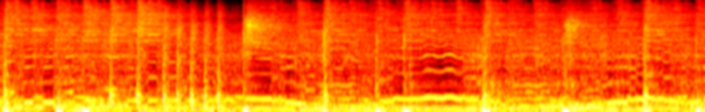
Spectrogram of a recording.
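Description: Music with a heavy, deep bass line and a steady drum beat of about two hits a second, with guitar; about four seconds in, a lead note bends and wavers.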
